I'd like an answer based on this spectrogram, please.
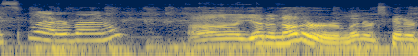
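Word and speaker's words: Lynyrd Skynyrd: on super pretty splatter vinyl uh yet another leonard skinner pronounced leonard steiner the the full album performed live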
